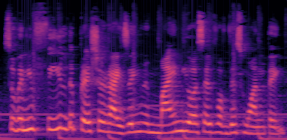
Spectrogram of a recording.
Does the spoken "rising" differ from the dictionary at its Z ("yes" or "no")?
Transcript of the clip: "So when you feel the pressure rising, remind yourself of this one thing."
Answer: no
